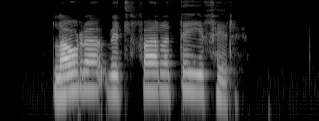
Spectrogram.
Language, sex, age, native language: Icelandic, female, 40-49, Icelandic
